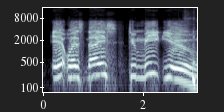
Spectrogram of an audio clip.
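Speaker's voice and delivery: put-on very slow, annoyingly loud, over-accentuated speech. Voicing an NPC saying goodbye to a player: annoyingly loud accentuated voice. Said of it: "an annoyingly loud, accentuated voice".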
